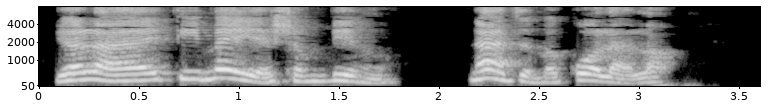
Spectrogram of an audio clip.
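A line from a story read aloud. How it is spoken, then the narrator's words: Flat, cool. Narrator (Chinese): 王组长淡淡的道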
